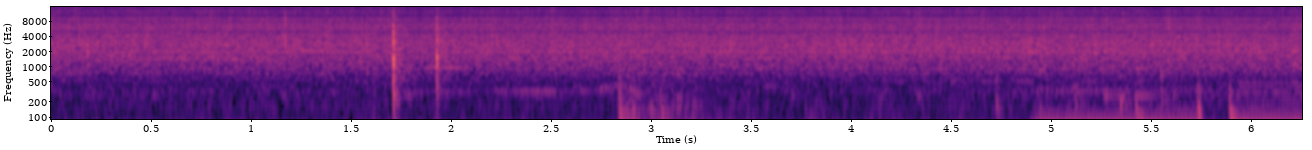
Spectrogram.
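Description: Cubed raw chicken breast frying in hot oil in a nonstick pan, a steady sizzle, with two sharp clicks a moment apart a little under two seconds in.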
